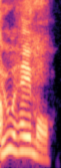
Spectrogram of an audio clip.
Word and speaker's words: Duhamel: Duhamel. That's how Josh you pronounce from it.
